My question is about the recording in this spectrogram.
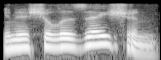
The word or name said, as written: initialization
